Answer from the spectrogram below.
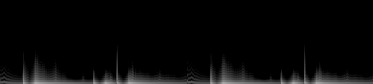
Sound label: analog drumcode like bass sequence Am; loops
